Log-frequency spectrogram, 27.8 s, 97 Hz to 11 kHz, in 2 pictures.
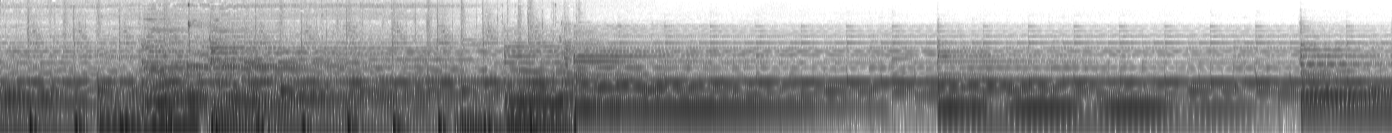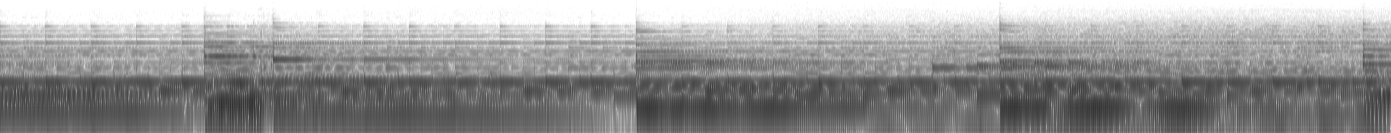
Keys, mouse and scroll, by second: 2.8 middle click, 3.9 scroll down 2, 4.3 middle click, 4.6 scroll down 2, 5.0 scroll up 4, 5.7 right click, 7.7 click, 8.4 click, 11.7 click, 15.9 click, 17.9 click, 19.2 right click, 20.0 click, 20.4 click, 21.7 right click, 22.8 l, 23.5 middle click, 25.0 right click, 25.4 l, 26.0 middle click, 26.9 scroll down 2.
